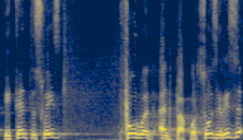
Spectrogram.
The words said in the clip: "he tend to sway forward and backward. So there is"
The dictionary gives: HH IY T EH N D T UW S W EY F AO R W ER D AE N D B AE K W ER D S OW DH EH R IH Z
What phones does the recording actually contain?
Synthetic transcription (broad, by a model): HH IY T EH N D T UW S W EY F AO R W ER D AE N D B AE K W ER D S OW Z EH R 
